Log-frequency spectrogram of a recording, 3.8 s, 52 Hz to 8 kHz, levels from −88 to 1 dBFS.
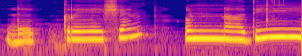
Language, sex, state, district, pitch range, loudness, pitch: Telugu, female, Andhra Pradesh, Sri Satya Sai, 235-285 Hz, -11 LUFS, 255 Hz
